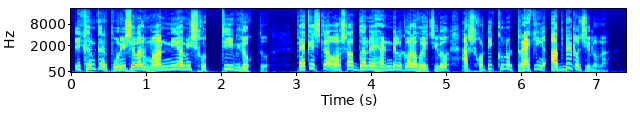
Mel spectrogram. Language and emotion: Bengali, angry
